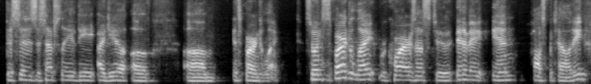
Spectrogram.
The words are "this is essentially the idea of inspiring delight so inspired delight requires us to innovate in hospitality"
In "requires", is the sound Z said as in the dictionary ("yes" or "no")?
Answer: yes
